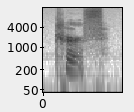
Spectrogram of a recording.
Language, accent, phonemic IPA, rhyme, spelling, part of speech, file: English, US, /kɜː(ɹ)f/, -ɜː(ɹ)f, kerf, noun / verb, En-us-kerf.ogg
- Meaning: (noun) 1. The act of cutting or carving something; a stroke or slice 2. The groove or slit created by cutting or sawing something; an incision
